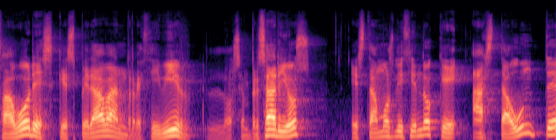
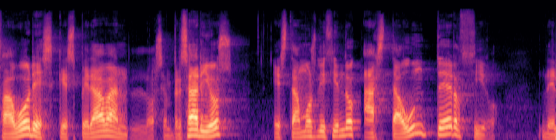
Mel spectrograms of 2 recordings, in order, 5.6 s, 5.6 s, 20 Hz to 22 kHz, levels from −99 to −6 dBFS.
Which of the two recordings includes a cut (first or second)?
second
